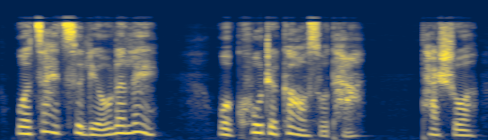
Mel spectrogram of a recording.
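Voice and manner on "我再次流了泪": usual speaking voice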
